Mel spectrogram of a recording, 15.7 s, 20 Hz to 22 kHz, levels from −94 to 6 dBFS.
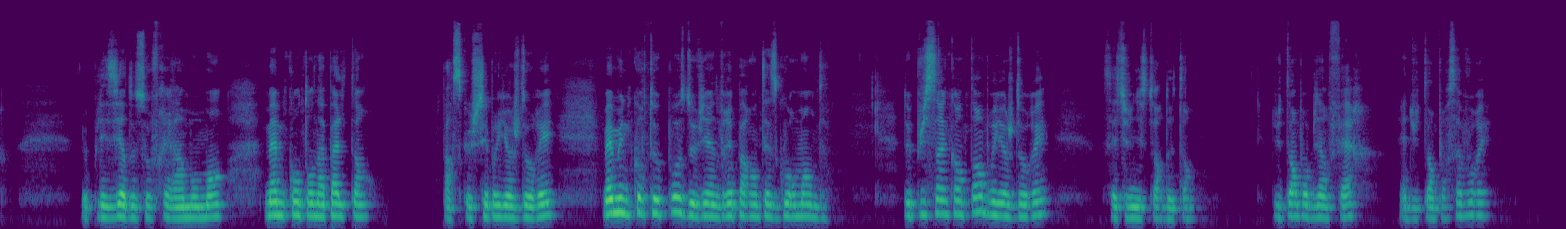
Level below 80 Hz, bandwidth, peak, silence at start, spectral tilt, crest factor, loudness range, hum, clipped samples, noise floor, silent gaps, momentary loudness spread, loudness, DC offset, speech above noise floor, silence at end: -80 dBFS; 15 kHz; -12 dBFS; 0.8 s; -6 dB/octave; 20 dB; 9 LU; none; under 0.1%; -90 dBFS; 4.00-4.13 s, 4.19-4.27 s; 15 LU; -32 LUFS; under 0.1%; 59 dB; 0.8 s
